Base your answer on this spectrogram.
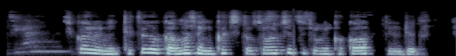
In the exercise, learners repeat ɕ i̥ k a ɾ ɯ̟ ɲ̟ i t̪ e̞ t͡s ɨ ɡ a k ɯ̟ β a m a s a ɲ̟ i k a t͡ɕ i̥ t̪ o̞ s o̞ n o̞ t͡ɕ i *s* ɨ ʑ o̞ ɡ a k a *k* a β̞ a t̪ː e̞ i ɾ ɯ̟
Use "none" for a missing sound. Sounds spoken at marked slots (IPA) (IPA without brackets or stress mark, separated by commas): t͡s, k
